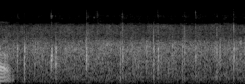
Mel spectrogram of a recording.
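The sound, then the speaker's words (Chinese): Warm applause welcoming a speaker at an event: dense, steady clapping from a crowd that continues evenly from start to end. “好，那我们就用热情的掌声来欢迎爱思灵魂跟先知风的执行长邱家政”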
